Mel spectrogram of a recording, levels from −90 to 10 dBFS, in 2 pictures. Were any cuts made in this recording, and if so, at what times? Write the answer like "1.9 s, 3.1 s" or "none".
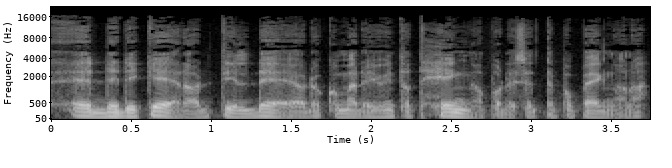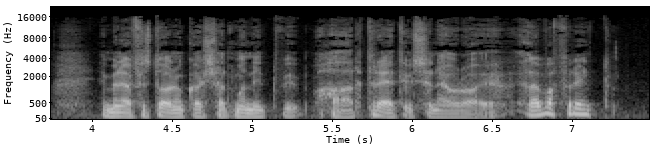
5.3 s

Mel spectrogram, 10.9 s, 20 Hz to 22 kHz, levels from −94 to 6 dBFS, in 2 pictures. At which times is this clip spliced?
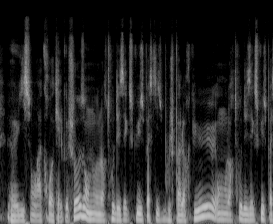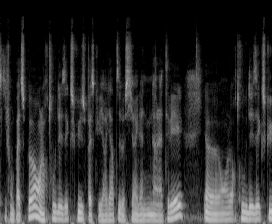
none

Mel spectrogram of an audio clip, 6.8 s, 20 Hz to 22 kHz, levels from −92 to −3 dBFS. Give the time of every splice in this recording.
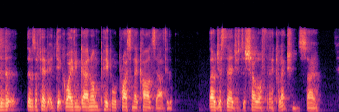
none

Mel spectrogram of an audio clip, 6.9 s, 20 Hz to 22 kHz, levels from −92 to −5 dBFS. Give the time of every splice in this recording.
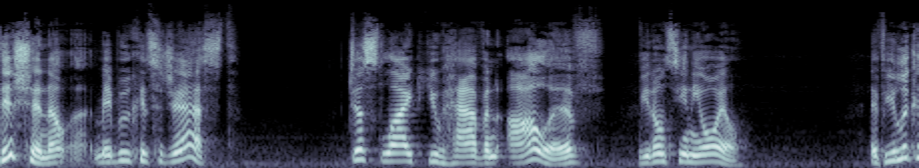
4.8 s

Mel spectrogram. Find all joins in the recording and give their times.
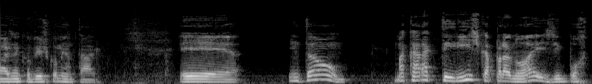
none

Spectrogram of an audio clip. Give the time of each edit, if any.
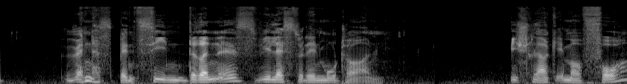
none

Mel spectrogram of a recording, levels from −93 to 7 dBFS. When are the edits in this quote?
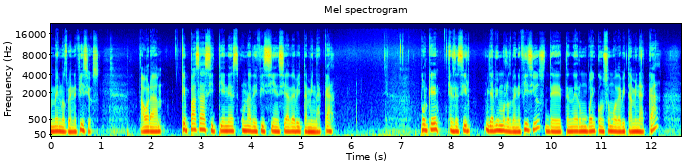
8.7 s

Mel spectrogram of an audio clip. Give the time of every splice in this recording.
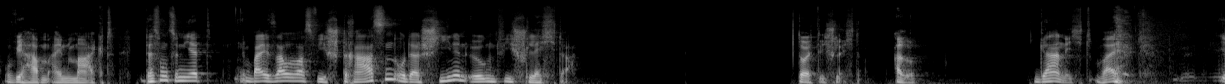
1.3 s

